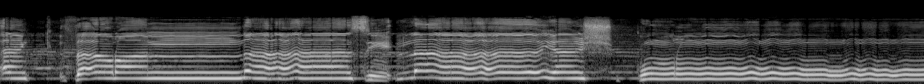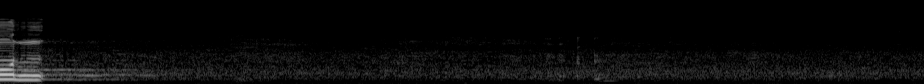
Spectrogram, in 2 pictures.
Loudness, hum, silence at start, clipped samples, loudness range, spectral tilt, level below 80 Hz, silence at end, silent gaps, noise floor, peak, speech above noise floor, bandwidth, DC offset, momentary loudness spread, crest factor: -16 LUFS; none; 0 s; under 0.1%; 8 LU; -2 dB/octave; -74 dBFS; 8.8 s; none; -58 dBFS; -2 dBFS; 42 dB; 10.5 kHz; under 0.1%; 6 LU; 16 dB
